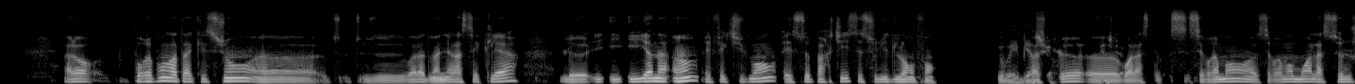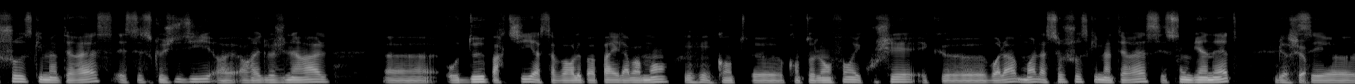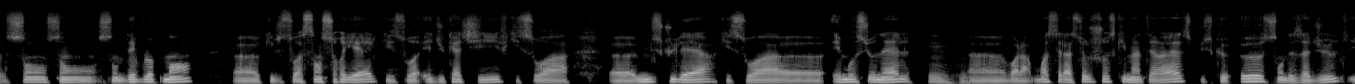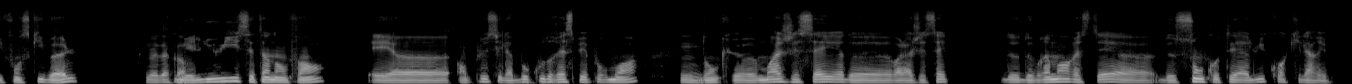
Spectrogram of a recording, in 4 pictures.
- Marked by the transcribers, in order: stressed: "son"
- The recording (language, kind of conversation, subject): French, advice, Comment régler calmement nos désaccords sur l’éducation de nos enfants ?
